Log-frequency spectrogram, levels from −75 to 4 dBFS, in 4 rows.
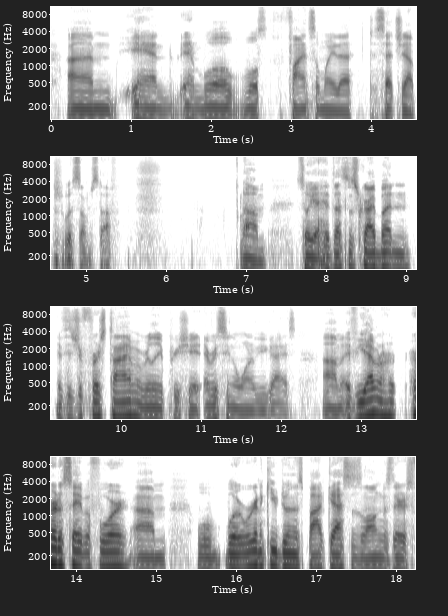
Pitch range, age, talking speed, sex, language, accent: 90-110 Hz, 20-39, 195 wpm, male, English, American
